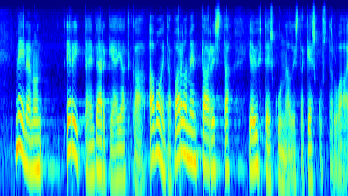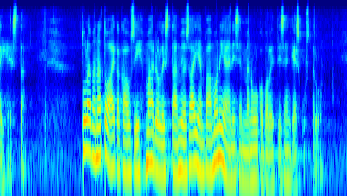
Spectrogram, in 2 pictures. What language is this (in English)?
Finnish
